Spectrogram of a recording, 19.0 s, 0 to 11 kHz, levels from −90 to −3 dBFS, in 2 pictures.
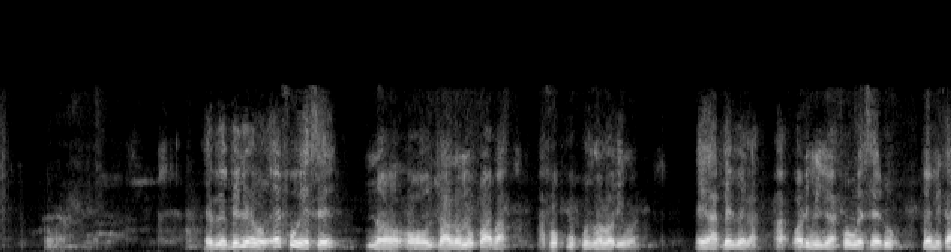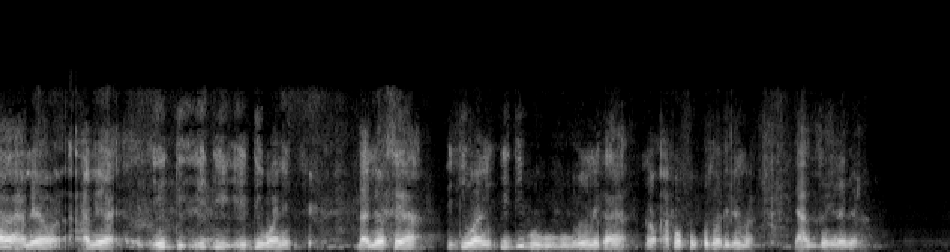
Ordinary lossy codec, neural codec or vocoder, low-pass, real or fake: AAC, 48 kbps; codec, 16 kHz, 4 kbps, FreqCodec, smaller model; 7.2 kHz; fake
